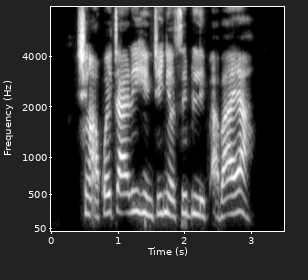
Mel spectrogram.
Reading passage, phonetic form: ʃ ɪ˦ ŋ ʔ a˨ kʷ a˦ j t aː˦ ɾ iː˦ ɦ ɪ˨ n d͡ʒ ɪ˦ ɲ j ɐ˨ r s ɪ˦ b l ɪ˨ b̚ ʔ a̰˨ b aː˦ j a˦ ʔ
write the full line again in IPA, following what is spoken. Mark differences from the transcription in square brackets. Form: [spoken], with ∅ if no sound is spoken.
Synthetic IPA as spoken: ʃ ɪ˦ ŋ ʔ a˨ kʷ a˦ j t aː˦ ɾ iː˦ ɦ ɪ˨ n d͡ʒ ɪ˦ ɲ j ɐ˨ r s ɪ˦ b l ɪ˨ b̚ ʔ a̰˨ b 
